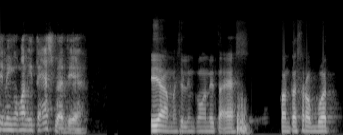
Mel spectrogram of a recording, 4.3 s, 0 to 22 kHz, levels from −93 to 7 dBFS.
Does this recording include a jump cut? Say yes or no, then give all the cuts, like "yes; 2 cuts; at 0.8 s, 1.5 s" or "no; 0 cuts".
yes; 1 cut; at 3.3 s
